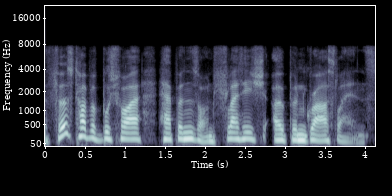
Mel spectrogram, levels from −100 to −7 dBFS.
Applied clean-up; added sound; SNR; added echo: none; none; none; none.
